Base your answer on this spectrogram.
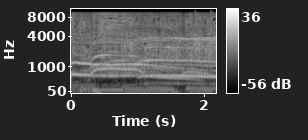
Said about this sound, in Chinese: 台下嗰各位好同学，不如一齐俾啲掌声好唔好啊？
